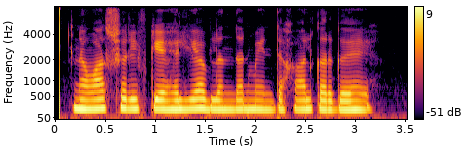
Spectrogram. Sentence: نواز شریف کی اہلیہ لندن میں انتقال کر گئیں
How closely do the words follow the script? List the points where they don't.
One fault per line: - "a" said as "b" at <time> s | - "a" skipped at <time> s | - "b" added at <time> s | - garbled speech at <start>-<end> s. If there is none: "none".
none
